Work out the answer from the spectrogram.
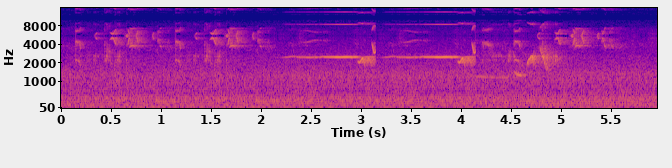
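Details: Japanese bush warblers, dozens gathered and feeding at about 7:30 am under a chinaberry tree near Gakushima Bridge, Kawashima, Yoshinogawa City, Tokushima, Japan; long steady whistled notes held about a second, each ending in quick clipped notes, over high chirping from other birds and steady hiss.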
